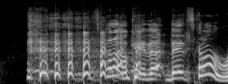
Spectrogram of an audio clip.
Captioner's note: laughing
